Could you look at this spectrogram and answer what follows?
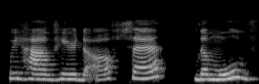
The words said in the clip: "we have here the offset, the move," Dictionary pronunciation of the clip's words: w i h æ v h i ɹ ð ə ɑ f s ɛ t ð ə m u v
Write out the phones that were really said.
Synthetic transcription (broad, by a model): w i h æ v h i ɹ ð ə ɑ f s ɛ t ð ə m u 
